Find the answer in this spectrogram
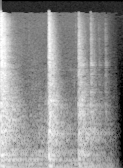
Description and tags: opening and closing mail slot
